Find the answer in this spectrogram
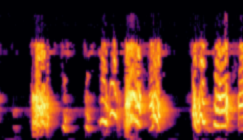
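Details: Oriental magpie-robin song meant to spur rivals to sing: harsh, buzzy, high-pitched scratchy notes mixed with brief whistles in rapid bursts, with faint low thumps.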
